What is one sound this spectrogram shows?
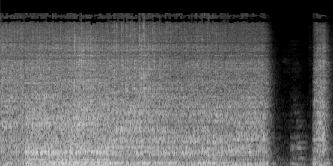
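A power drill whirs steadily close by.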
